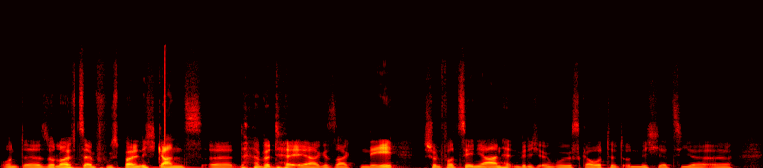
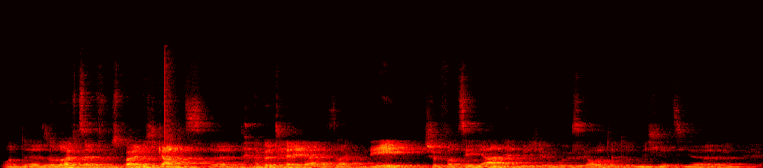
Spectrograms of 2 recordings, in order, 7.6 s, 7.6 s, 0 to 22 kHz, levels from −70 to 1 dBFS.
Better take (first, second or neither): first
